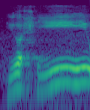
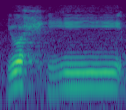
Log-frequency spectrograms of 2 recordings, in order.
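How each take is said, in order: First: The word runs straight on into the next word. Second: The word ends with a full stop after it. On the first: The reader continues reading without stopping. "فنقرأ حال الوصل" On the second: The reader pauses on this word. "إذا وقفنا"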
